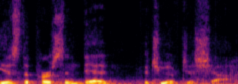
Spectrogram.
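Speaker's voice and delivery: ordinary delivery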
